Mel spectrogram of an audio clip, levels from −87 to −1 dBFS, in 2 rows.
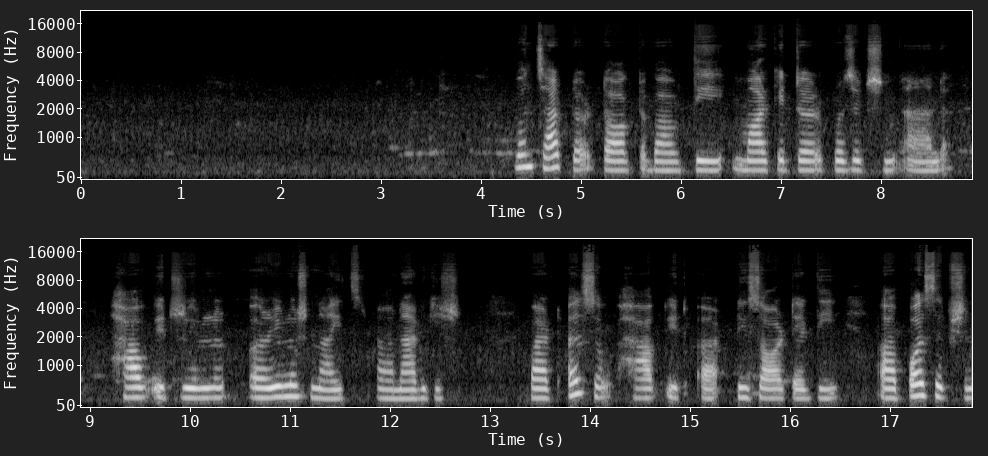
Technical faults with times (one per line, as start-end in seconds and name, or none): none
